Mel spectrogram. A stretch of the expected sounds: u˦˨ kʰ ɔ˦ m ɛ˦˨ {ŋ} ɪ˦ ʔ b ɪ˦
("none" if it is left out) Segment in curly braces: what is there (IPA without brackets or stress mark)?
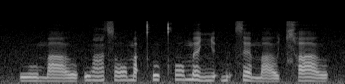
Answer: ɲ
